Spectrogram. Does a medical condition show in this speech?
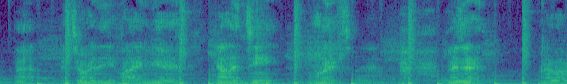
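Yes: motor neurone disease.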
